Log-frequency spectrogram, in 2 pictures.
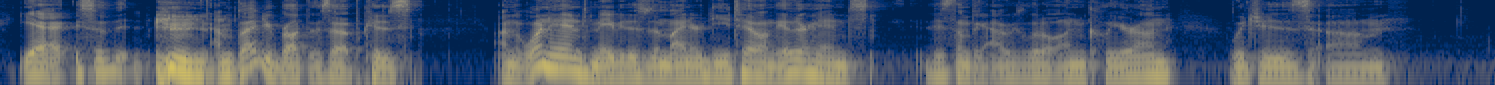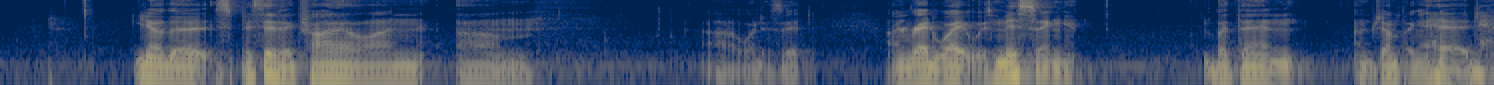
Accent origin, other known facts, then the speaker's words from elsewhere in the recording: United States; I'm an American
